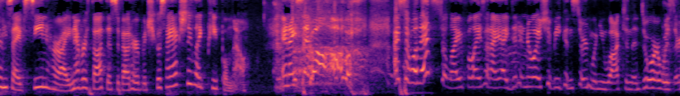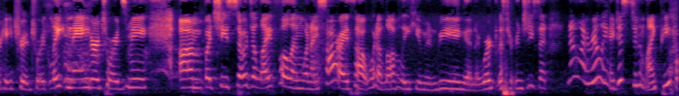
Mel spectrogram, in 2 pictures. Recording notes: With a live audience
